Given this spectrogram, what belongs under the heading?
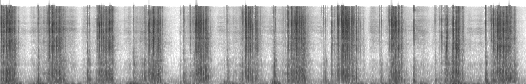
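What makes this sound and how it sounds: Long fingernails scratch and scrape across a plastic stencil template glued to a wooden board held upright. Bright, hissy scraping strokes come in quick, uneven bursts of about two per second, some harsh and loud, others softer, with brief quiet gaps between them.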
